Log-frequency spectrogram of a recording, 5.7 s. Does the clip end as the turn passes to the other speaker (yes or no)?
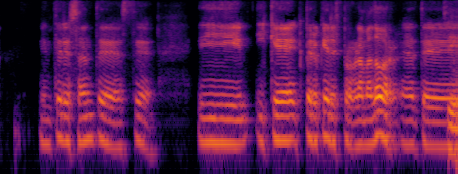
yes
